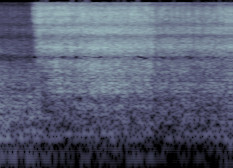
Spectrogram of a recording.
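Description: A sudden loud sizzling hiss as milk is poured into a hot pan with fried garlic, close up, holding steady and easing slightly toward the end.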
